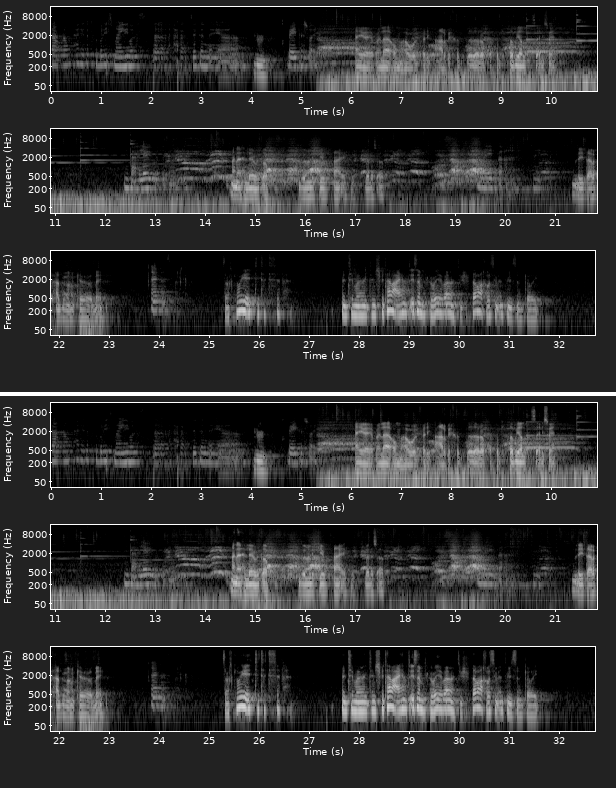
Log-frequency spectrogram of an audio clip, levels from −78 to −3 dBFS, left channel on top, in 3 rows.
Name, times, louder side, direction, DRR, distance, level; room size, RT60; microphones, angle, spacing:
voice 1, 0.0-1.8 2.0-3.9 4.7-5.4 12.4-13.7 19.4-20.7 23.8-24.5, left 1 dB, 25° left, 4 dB, 2.2 m, -46 dB
sound 1, 5.3-22.8, right 1 dB, 10° right, 2.9 m, -40 dB
voice 2, 6.1-10.1 14.5-15.3 15.9-16.8 17.2-17.6 21.3-22.9 25.3-26.6 27.6-31.6, right 3 dB, 80° right, 13 dB, 0.8 m, -32 dB
Alarm, 9.5-14.3, left 2 dB, 5° left, 1.8 m, -54 dB
27.0 x 18.5 x 8.7 m, 1.2 s
head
